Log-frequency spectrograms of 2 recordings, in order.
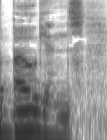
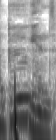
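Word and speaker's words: Boogens: And I remember saying The Bogans and somebody was like arguing with me. It's The Boogans. Obviously it's spelled Boogans, but that guy in the movie said Bogans. So that's what I'm going to say.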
